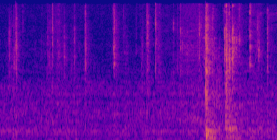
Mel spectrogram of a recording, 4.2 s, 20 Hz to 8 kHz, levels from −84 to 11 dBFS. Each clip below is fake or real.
real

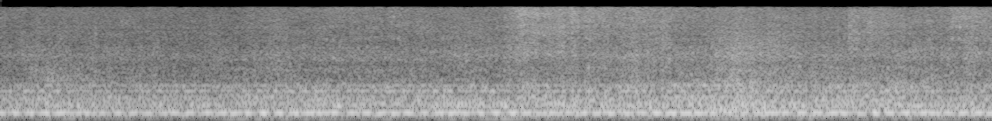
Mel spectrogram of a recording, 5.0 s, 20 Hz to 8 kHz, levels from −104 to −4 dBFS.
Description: fake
